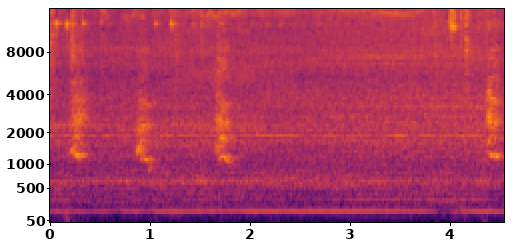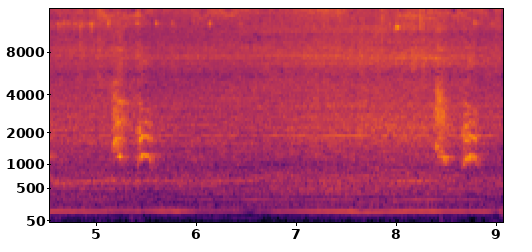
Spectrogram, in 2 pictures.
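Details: A tiny 8.5-pound Boston Terrier aged 12 attacks the vacuum, which she has chased all her life. Loud, clipped barks, roughly ten, come irregularly in singles and pairs over a continuous low vacuum hum.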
